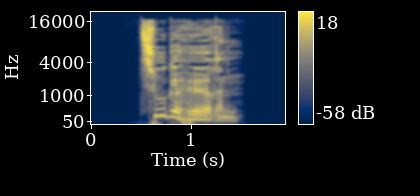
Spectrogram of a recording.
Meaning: to belong to
- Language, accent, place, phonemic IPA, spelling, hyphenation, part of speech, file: German, Germany, Berlin, /ˈt͡suːɡəˌhøːʁən/, zugehören, zu‧ge‧hö‧ren, verb, De-zugehören.ogg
